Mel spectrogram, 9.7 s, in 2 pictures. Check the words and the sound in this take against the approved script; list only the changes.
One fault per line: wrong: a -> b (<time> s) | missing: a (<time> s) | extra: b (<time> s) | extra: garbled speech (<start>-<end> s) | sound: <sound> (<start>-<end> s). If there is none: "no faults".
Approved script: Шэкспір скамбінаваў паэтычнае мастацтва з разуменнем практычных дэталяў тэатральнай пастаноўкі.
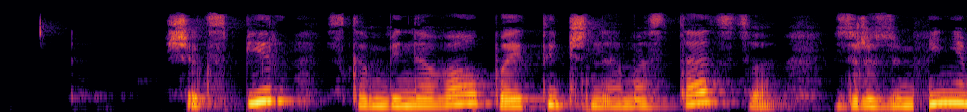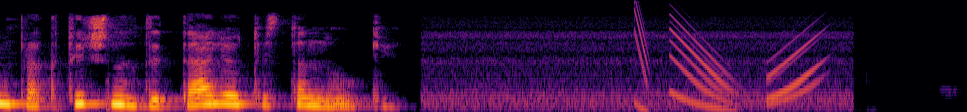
sound: dropout (4.6-4.6 s)
missing: тэатральнай (6.0 s)
sound: chirp (8.0-9.0 s)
